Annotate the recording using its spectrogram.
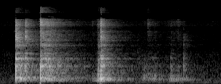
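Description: Aluminium pressure cooker lid being fitted and twisted shut by its handle: metallic clunks about a second apart, with a sharp click between them and lighter knocks after.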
